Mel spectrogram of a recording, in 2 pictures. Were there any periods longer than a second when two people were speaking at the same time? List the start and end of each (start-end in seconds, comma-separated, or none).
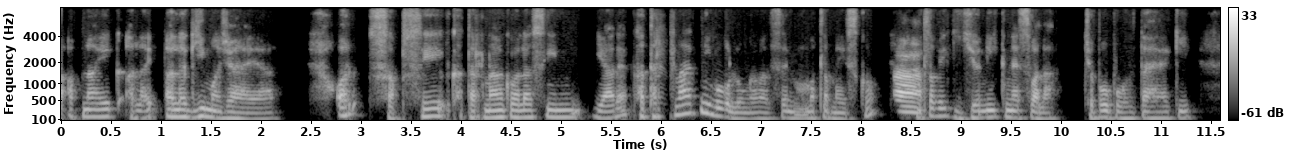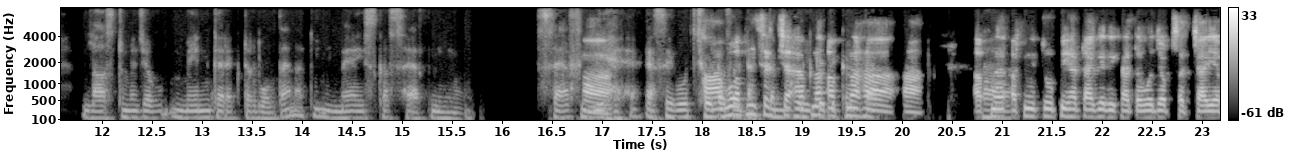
18.0-19.9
